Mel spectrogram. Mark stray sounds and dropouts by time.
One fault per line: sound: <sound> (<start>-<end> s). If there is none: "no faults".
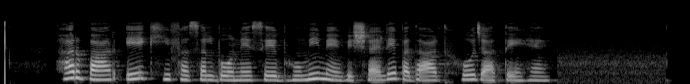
no faults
